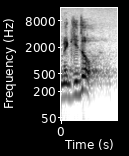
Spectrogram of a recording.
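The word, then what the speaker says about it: Megiddo: hosana same you're speaking about Armageddon and mistakenly pronounced two Hebrew words har and megido Har means mountain megido is the name of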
